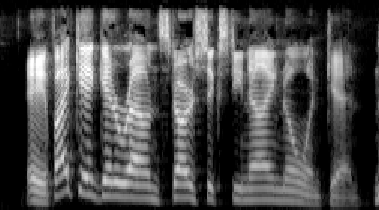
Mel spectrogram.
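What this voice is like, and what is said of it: Imitates a cartoon character's voice. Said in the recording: “my Randall impersonation”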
